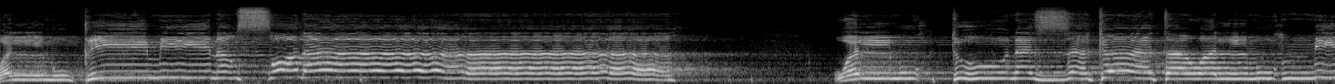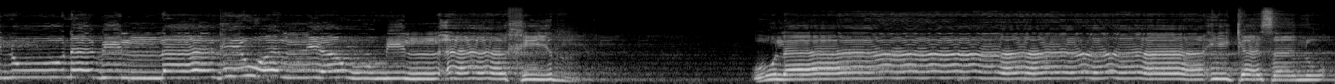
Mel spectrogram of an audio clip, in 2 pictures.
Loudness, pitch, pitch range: -18 LUFS, 275 Hz, 255-310 Hz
